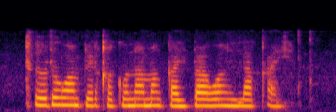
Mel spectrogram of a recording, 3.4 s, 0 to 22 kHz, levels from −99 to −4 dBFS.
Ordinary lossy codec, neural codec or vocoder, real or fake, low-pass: Opus, 16 kbps; none; real; 7.2 kHz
